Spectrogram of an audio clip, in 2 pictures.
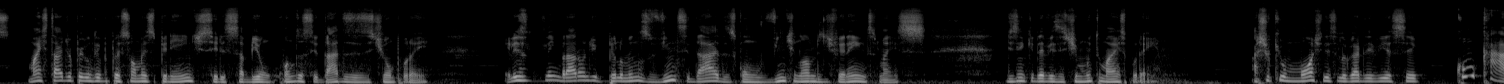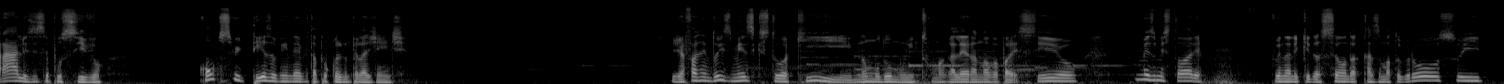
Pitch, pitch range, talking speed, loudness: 130 Hz, 110-155 Hz, 165 wpm, -36 LUFS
